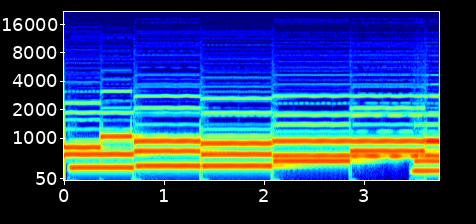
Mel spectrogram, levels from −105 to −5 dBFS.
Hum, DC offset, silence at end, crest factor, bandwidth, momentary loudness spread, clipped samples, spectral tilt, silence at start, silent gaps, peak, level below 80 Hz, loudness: none; under 0.1%; 0 s; 10 dB; 4.9 kHz; 0 LU; under 0.1%; -7.5 dB/octave; 0 s; none; -10 dBFS; -74 dBFS; -21 LUFS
